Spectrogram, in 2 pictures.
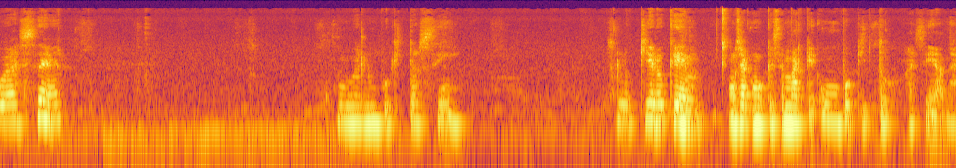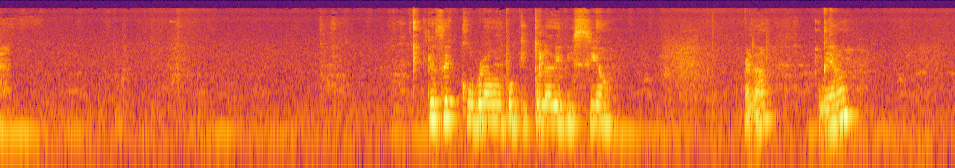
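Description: A young woman talks calmly, close to the microphone.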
